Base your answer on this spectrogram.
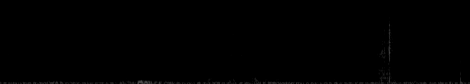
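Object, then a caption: Coloured pencil on a thin paper page. A purple coloured pencil rubs and scratches over the thin paper page of a colouring book while shading a flower centre. Quiet, bright, rhythmic scratchy strokes come in bursts over a low background hum, with a soft thump and a sharper tap standing out.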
